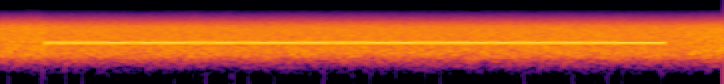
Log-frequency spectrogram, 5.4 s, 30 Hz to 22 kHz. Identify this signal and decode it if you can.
PSK63 (62.5 baud), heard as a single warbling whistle, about 770 Hz, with radio static.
